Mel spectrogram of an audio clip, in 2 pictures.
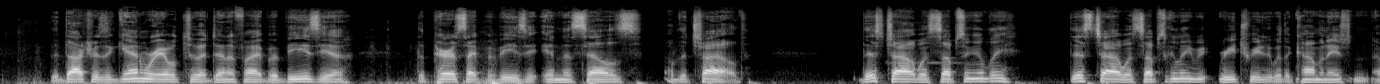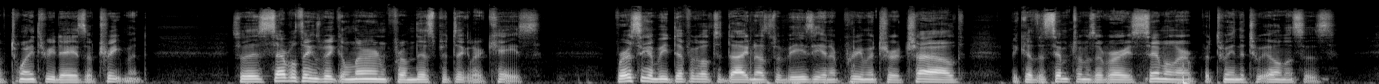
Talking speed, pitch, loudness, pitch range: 145 wpm, 115 Hz, -15 LUFS, 110-125 Hz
